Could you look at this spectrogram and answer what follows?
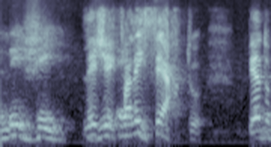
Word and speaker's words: Legey: Não, é como se pronuncia, Legei, Legei, falei G-E-I. certo. Pedro Falou Paulo certíssimo. Legei.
